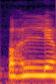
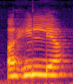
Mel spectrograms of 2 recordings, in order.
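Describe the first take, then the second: First: अहल्या with a short a after ह; correct form. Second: अहिल्या with an i after ह; incorrect form. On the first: Teacher correcting the word, अहल्या with hal. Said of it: "अहल्या होता है". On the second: Teacher showing the misspelling, अहिल्या with hil. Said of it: "ये अशुद्ध है". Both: Shown as a demonstration.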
